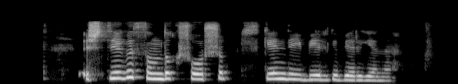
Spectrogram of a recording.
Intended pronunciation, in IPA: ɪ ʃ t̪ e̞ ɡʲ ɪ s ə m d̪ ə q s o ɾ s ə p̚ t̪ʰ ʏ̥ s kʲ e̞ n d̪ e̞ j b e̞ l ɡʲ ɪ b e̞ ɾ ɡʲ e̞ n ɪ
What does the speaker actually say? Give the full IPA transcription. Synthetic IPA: ɪ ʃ t̪ e̞ ɡʲ ɪ s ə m d̪ ə q ʃ o ɾ ʃ ə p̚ t̪ʰ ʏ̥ s kʲ e̞ n d̪ e̞ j b e̞ l ɡʲ ɪ b e̞ ɾ ɡʲ e̞ n ɪ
